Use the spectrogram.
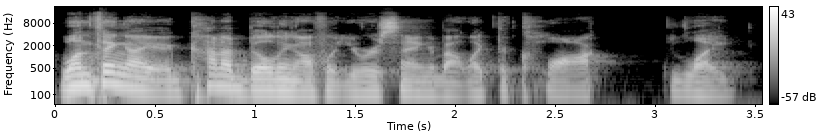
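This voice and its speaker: A man's voice: fairly low pitch, expressive, brisk. A man casually discussing a script, circling around his point and peppering it with "like". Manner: hesitant, circling phrasing peppered with "like".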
